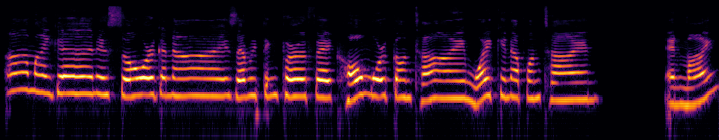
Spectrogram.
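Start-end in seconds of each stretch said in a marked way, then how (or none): 0.0-6.0 gushing over sister's room. Retold or imitated. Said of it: "her room used to look like this".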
